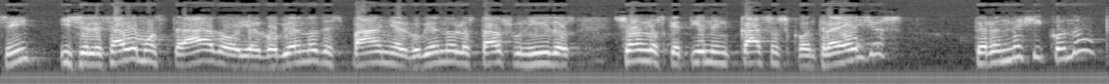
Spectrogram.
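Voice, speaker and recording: A Mexican man with a slightly higher voice, chatting on a radio program. He tells anecdotes with lots of stops, restarts and repeated words. It sounds like a radio broadcast. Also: brisk, poor audio. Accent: Mexican Spanish. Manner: animated storyteller, frequent restarts and repeated words. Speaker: radio co-host and writer. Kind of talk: casual radio conversation.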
